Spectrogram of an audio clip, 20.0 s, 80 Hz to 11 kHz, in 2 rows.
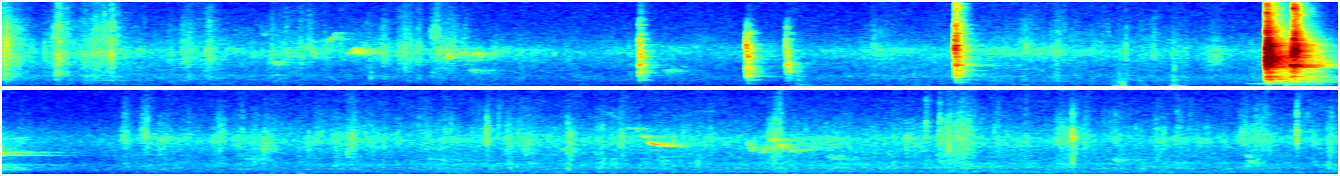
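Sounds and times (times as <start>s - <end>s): footsteps: 0.0s - 3.4s, 7.6s - 9.0s, 10.9s - 16.0s, 16.7s - 20.0s
metal gate clanging: 5.6s - 6.2s, 7.1s - 7.6s, 9.4s - 10.6s.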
